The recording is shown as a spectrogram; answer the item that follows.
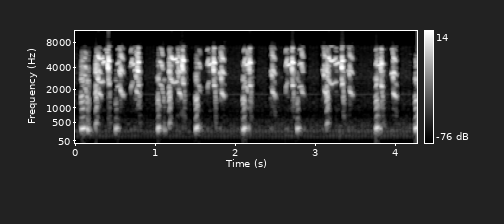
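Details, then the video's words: Peregrine falcon pair meeting in the morning on 19 January 2024 at the PGE site in Lublin, Poland; harsh, rasping chattering notes in rapid bursts, each with a low buzzy base and bright upper tones, with short gaps between. "Sokół wędrowny PGE Lublin(PL) - Czart & Wrotka, poranne spotkanie"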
